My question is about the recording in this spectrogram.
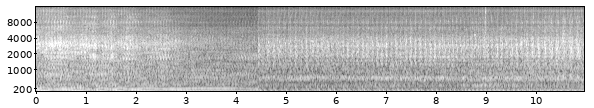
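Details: Old, worn Kubota B7100 diesel tractor after a gearbox rebuild that replaced chewed-up gears and bearings: a steady, even beat with a tone change midway and no grinding or whine; no more gearbox noise, all gears mesh, problem solved.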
